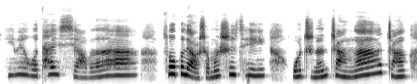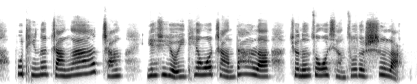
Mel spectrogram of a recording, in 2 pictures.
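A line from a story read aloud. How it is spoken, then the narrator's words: Soft answer. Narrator (Chinese): 小草轻声的回答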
